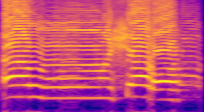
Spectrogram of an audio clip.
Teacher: اب نون ساکن ہے, ہم نے کیوں غنہ کیا, آواز کو چھپایا کیونکہ حروف حلقی میں سے کوئی حرف نہیں ہے, شین ہے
